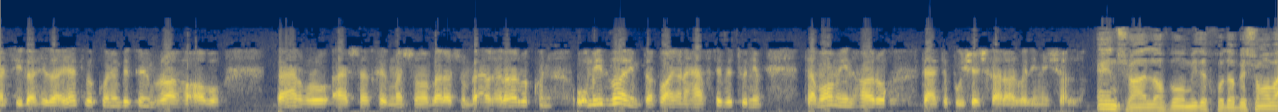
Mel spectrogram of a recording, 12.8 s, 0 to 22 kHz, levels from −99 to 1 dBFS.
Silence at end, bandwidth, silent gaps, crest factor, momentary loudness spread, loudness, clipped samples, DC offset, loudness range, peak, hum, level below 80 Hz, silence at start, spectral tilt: 0 s; 8 kHz; none; 14 dB; 9 LU; -13 LUFS; under 0.1%; under 0.1%; 1 LU; 0 dBFS; none; -50 dBFS; 0 s; -5 dB/octave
